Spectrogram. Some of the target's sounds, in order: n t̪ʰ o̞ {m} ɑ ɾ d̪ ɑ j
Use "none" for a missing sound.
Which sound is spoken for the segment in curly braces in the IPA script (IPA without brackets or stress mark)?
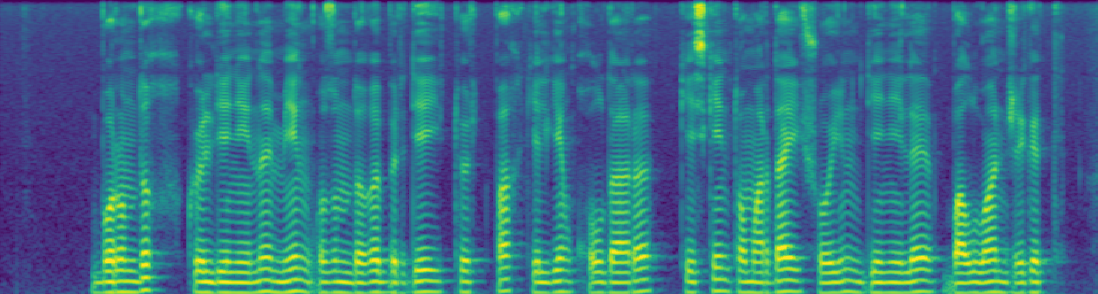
m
